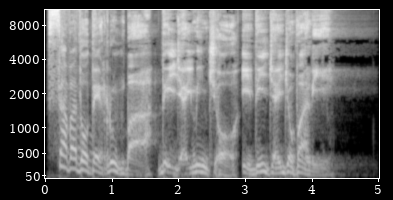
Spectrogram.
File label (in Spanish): VOZ OFF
